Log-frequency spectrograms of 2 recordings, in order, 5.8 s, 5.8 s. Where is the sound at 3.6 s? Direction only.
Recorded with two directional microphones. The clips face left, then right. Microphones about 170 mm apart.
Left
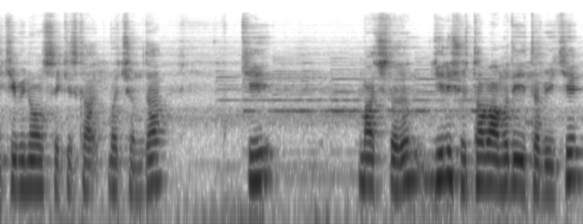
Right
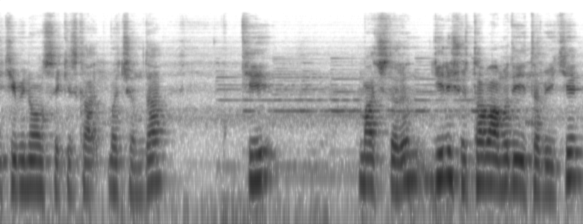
50° left (ahead or behind).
